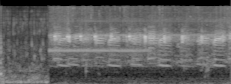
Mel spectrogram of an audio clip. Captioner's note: frogs croaking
